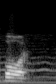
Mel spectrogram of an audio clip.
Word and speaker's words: Bård: Bueno, se llama Bar Kolstad. – Yo lo pronuncio igual. – Vale, es el batería que ha estado... – En noruego, cuando ves dos seguidas... es Bård. Pues sí.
